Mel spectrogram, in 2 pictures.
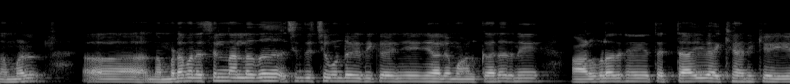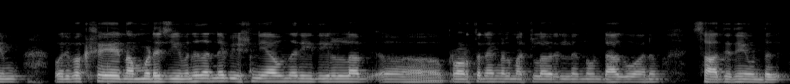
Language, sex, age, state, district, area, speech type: Malayalam, male, 30-45, Kerala, Kannur, rural, spontaneous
